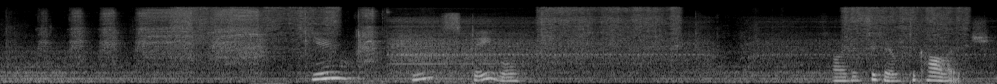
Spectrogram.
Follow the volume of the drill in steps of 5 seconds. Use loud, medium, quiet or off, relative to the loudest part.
loud, medium.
